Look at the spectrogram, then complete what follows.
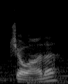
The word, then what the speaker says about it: Johanna: Yeah, I think it's actually pronounced Johanna Mara Temple is her full name. Johanna Mira Temple. Ah. Yes. So that's why I make sure I get that H in there.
